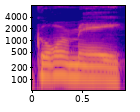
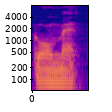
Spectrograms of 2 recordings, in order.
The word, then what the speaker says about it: gourmet: Now, just in case you didn't know this, words that have an origin in French and end with the letter T also have a silent T sound. For example, the ballet, not the ballet, the ballet. Gourmet cooking, not gourmet, gourmet cooking. Rapport, the rapport with his origins, the connection with his origin, rapport.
